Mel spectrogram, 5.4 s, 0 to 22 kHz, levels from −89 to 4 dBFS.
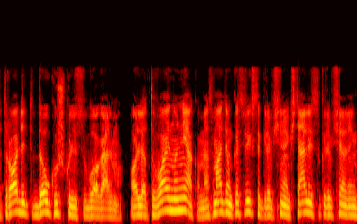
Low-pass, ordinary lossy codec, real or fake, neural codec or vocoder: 7.2 kHz; AAC, 32 kbps; real; none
